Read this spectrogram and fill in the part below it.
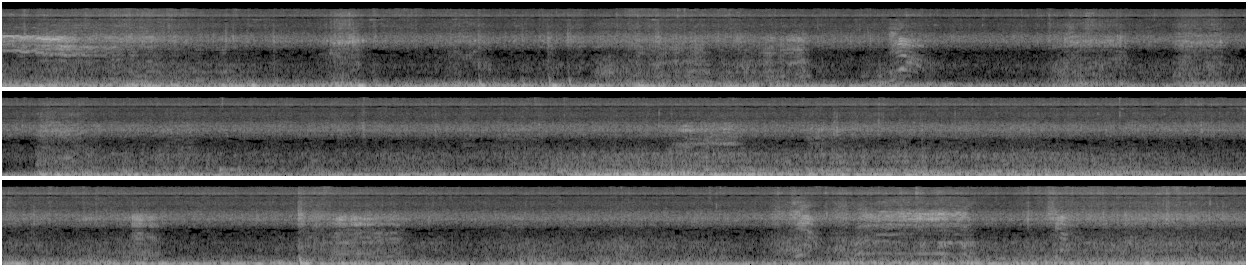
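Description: A horse's hooves thud on grassy ground.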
